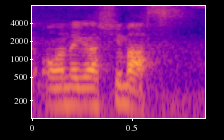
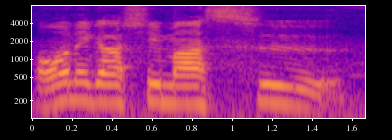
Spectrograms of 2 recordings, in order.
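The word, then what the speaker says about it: お願いします: here I picked up onegai shima su you don't pronounce the O you drop the the vowel at the end but it's not completely dropped we wouldn't just say onigashima it's oh my gosh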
